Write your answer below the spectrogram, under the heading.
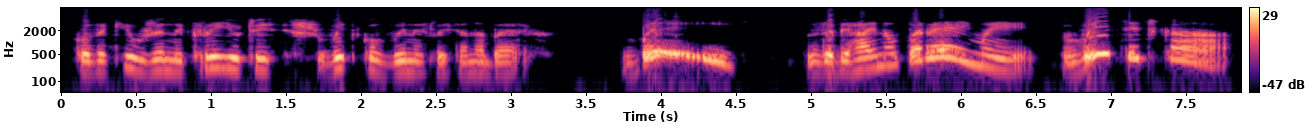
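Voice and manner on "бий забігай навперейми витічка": high, loud battle yells; clamouring shouts. A narrator's reading. Poles raise the alarm as Cossacks break out, shouting high. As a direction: yell orders with stretched word endings. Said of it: "галасували поляки".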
